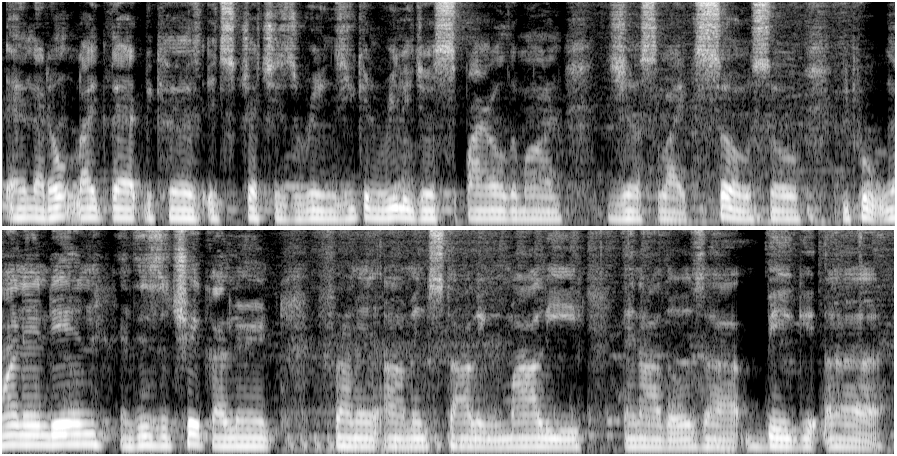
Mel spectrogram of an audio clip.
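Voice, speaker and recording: A low, mellow-voiced man with a Jamaican accent walks through a garage job in an easygoing tutorial. He talks loosely, with fillers and restarts, over faint background music. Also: low-quality recording. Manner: relaxed, chatty, many fillers and restarts. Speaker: mechanic demonstrating engine assembly. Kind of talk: casual how-to tutorial. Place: home garage workshop.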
